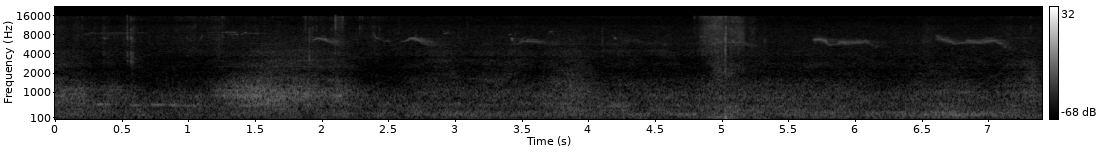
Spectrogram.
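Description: Faint bird chirps: short, high calls, one every second or so, over a quiet outdoor hush, with a single sharp click about five seconds in.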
